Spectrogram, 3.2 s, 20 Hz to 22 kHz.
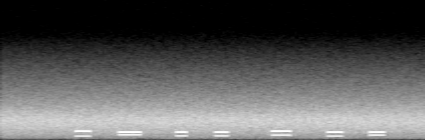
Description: DTMF, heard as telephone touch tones, dialled by hand, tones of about 130 ms, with radio hiss. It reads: 3055928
